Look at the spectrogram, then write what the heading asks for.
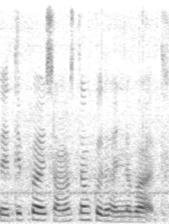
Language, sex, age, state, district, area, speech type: Odia, female, 18-30, Odisha, Malkangiri, urban, spontaneous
